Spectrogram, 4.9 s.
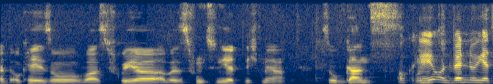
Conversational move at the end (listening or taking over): taking over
